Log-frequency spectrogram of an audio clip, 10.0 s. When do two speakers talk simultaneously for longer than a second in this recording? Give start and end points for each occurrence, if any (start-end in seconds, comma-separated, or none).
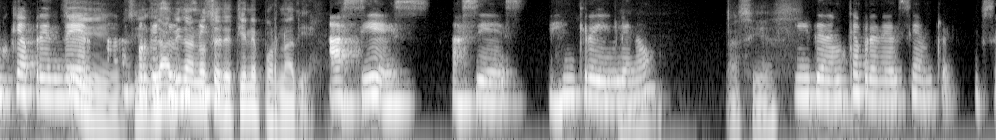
0.6-2.3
